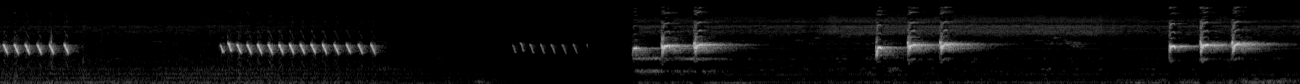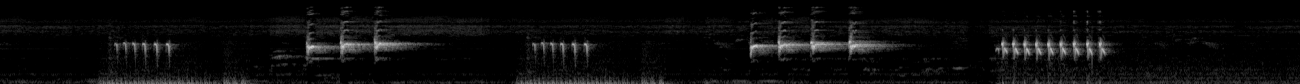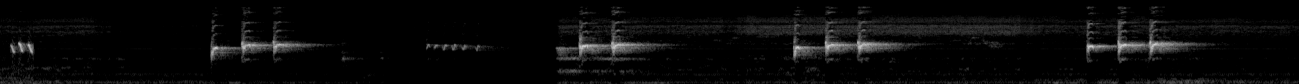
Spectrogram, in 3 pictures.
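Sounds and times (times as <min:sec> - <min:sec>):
steady high hiss: 0:06.7 - 0:28.1, 0:32.0 - 0:38.9
bulbul chirping calls: 0:14.0 - 0:15.5, 0:16.1 - 0:17.3, 0:18.2 - 0:19.7, 0:26.1 - 0:26.4.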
